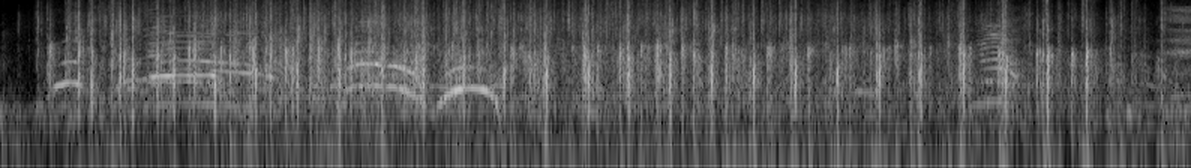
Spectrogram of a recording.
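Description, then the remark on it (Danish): A live audience at the Empire Bio cinema bursts into sustained, loud applause for itself. Dense clapping fills the whole stretch, with scattered cheers and whoops rising above it before it tapers slightly near the end. “Giv os lige jer selv en hånd.”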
